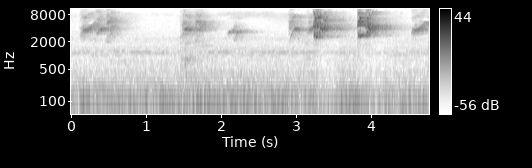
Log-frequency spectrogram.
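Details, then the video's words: Two pet lovebirds chirping together at home: buzzy, harsh high chirps in irregular bursts, building to two loud shrill calls near the end, over a faint hum. "Canto dos Agapórnis"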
